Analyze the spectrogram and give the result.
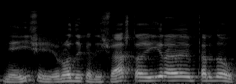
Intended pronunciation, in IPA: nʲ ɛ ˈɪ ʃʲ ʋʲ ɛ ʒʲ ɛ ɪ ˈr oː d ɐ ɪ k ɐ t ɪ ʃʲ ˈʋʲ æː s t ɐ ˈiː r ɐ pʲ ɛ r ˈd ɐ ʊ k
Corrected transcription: nʲ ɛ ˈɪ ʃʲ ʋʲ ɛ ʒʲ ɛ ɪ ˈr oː d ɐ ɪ k ɐ t ɪ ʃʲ ˈʋʲ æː ʃ t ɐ ˈiː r ɐ pʲ ɛ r ˈd ɐ ʊ k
